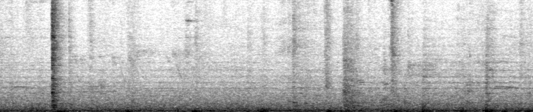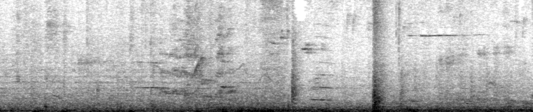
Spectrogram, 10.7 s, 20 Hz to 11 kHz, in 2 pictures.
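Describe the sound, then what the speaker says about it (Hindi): Indian passenger train 12226 Kaifiyat Express rolling along the tracks, a steady rumbling roar with rhythmic wheel clatter and occasional squeals, loud and close throughout. "और अपनी ट्रेन निकल चुकी है अब आजमगढ़ के लिए।"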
